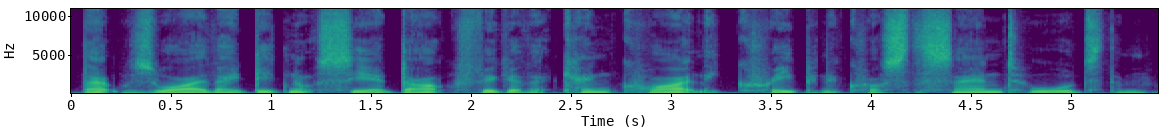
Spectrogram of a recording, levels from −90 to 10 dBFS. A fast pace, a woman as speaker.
No: fast, 210 wpm; male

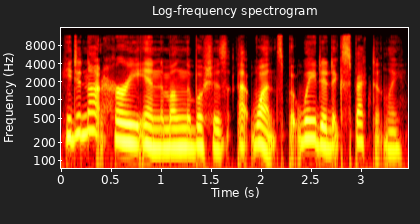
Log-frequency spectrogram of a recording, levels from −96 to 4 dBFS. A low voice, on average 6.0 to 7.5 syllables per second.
No: high, 190 Hz; 6.1 syllables/s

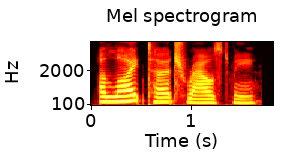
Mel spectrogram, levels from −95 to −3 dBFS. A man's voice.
No: female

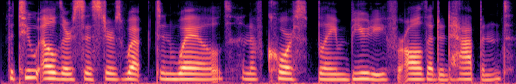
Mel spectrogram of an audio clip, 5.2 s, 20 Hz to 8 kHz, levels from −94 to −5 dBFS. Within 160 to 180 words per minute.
No: average, 200 wpm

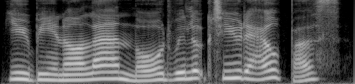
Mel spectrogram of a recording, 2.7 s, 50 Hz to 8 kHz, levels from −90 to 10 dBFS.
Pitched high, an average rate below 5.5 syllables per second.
Yes: high, 215 Hz; 4.8 syllables/s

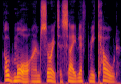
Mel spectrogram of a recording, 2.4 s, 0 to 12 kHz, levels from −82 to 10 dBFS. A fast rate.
Yes: fast, 245 wpm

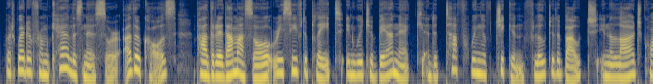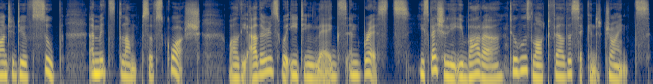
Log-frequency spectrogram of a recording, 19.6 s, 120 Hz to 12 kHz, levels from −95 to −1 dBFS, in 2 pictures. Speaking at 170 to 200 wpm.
No: average, 160 wpm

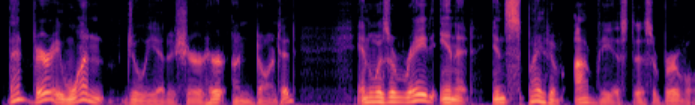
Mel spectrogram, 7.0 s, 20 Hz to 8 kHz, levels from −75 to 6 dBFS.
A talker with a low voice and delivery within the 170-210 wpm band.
No: low, 110 Hz; average, 145 wpm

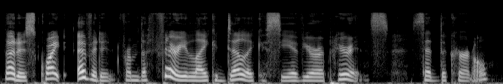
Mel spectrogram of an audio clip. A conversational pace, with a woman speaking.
Yes: average, 180 wpm; female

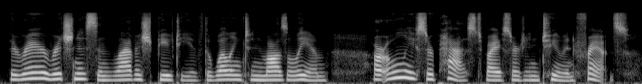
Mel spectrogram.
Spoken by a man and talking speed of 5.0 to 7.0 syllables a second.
No: female; 5.6 syllables/s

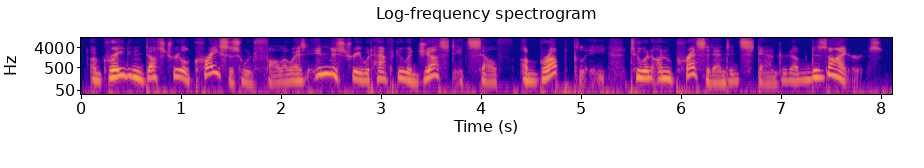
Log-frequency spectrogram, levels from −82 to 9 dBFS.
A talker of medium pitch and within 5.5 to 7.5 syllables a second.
No: medium, 160 Hz; 4.9 syllables/s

